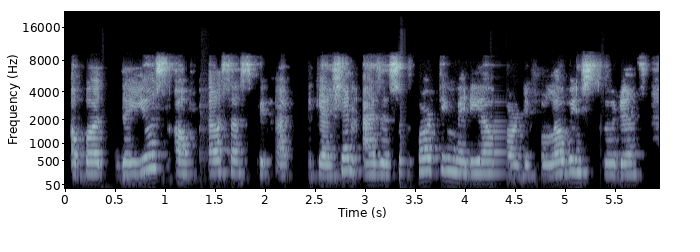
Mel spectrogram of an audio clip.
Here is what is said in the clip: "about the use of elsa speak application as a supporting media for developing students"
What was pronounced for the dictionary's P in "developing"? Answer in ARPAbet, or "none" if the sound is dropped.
none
